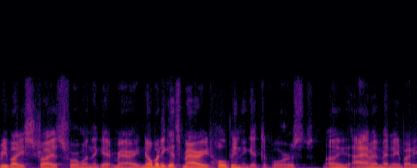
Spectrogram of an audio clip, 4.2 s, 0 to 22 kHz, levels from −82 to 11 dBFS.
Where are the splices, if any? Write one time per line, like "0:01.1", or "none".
none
